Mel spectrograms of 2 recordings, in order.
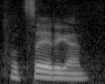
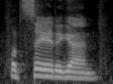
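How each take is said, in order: No difference in how they are said.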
